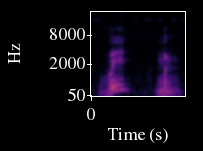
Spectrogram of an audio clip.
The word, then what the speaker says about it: women: It's written as woman, but pronounced as woman, woman, woman. This one, plural, men. This one changes again to women, women, women.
